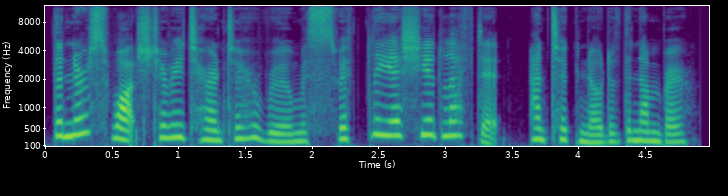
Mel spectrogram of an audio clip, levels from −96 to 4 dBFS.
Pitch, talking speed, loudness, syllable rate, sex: 255 Hz, 255 wpm, -20 LUFS, 5.8 syllables/s, female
